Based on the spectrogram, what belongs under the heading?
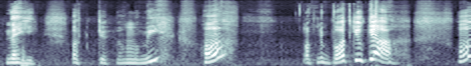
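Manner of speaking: irritated daughter. Acted. Jiya on the phone questioning her mother, irritated. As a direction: press her mother for answers.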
